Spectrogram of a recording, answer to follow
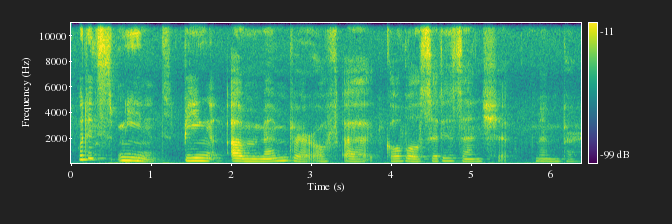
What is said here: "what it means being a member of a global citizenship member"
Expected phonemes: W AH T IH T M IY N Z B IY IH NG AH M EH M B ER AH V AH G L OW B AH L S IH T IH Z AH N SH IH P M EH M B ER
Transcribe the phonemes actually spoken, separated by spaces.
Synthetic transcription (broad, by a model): W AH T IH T M IY N B IY IH NG AH M EH M B ER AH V AH G L OW B AH L S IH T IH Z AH N SH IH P M EH M B ER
